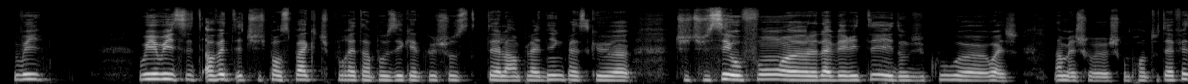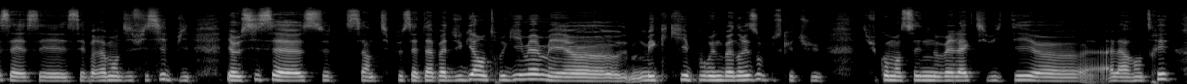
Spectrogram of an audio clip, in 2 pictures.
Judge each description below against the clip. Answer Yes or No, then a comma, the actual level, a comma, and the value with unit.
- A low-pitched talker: No, high, 195 Hz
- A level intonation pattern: Yes, narrow, 2.2 semitones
